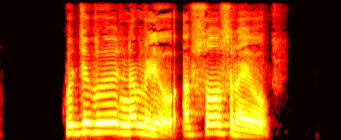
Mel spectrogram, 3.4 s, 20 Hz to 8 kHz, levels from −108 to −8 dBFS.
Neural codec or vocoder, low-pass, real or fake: none; 7.2 kHz; real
